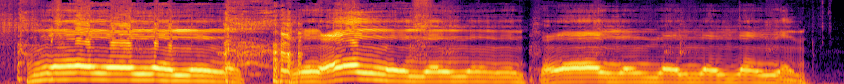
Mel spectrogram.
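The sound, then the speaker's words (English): A human voice imitates the wailing of the speaker's other cat, Tigger, with three long, loud, drawn-out yowls, each wavering in pitch and separated by brief pauses. “That's basically the sound our other cat makes.”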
